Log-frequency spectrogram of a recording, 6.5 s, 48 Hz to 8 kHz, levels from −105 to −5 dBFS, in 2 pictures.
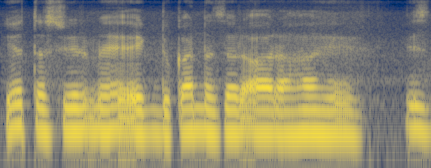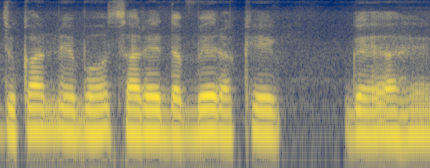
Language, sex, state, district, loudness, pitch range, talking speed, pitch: Hindi, female, Arunachal Pradesh, Papum Pare, -15 LUFS, 135-145 Hz, 165 wpm, 140 Hz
